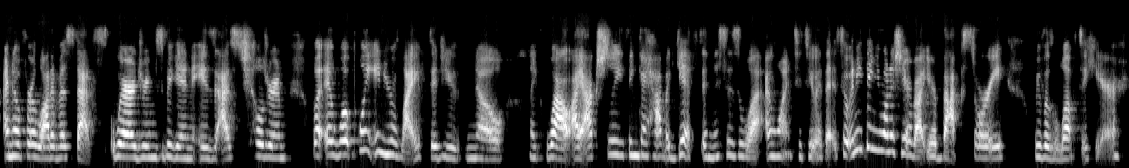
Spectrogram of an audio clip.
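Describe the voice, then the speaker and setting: A woman's voice: sits high, a little fast, gravelly. A woman hosting a podcast interview, upbeat and effusive. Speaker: podcast host.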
